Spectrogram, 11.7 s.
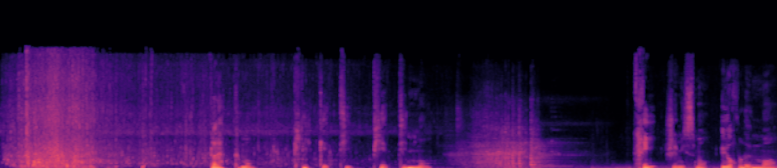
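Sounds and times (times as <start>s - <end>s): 
churning, sloshing water: 0.0s - 5.6s
speech: 3.2s - 6.6s, 9.6s - 11.6s.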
